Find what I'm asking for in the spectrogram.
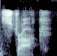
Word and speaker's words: Straka: And people can find me at Brandon Strock. And my last name is spelled S-T-R-A-K-A. Yes, it's very confusing with that silent A at the end.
